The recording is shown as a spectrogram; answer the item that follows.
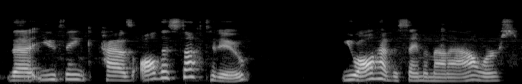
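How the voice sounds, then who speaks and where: A woman's voice: mid-range voice, low-quality recording. A middle-aged woman with a Texas accent giving a motivational business webinar, speaking in short emphatic statements. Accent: Texan. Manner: emphatic, punchy short statements with lively rises. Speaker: webinar presenter and business coach for chefs.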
